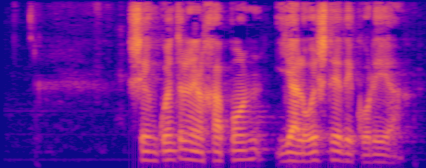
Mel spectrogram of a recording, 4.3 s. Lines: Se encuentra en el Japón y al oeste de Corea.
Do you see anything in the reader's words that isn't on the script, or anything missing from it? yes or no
no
